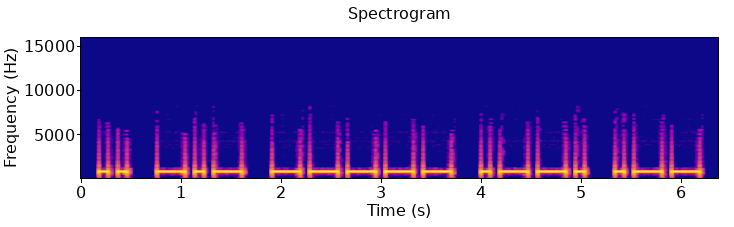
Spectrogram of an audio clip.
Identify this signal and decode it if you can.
Morse code, heard as a keyed tone, about 13 wpm, 800 Hz. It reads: IK0PW
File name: LEZIONI / 6 PKX0 / 6 PKX0 12wpm 2231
